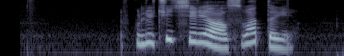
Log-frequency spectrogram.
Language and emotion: Russian, neutral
